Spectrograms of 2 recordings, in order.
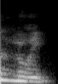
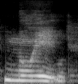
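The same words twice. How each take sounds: First: "नोल" as a single syllable; vowels run together. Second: "नोएल" in two syllables, no-el; vowels sounded separately. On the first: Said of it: "दोनों को साथ में". ("नोल" दोनों स्वर मिलाकर) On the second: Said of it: "इसको ए करेंगे". ("नोएल" में ए अलग से) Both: Shown as a demonstration.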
